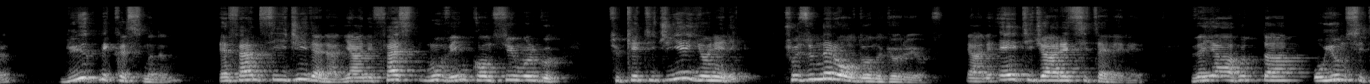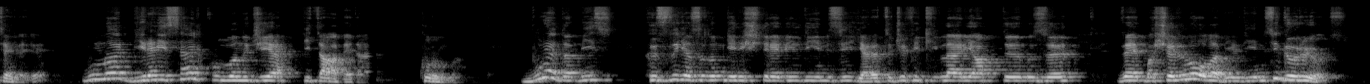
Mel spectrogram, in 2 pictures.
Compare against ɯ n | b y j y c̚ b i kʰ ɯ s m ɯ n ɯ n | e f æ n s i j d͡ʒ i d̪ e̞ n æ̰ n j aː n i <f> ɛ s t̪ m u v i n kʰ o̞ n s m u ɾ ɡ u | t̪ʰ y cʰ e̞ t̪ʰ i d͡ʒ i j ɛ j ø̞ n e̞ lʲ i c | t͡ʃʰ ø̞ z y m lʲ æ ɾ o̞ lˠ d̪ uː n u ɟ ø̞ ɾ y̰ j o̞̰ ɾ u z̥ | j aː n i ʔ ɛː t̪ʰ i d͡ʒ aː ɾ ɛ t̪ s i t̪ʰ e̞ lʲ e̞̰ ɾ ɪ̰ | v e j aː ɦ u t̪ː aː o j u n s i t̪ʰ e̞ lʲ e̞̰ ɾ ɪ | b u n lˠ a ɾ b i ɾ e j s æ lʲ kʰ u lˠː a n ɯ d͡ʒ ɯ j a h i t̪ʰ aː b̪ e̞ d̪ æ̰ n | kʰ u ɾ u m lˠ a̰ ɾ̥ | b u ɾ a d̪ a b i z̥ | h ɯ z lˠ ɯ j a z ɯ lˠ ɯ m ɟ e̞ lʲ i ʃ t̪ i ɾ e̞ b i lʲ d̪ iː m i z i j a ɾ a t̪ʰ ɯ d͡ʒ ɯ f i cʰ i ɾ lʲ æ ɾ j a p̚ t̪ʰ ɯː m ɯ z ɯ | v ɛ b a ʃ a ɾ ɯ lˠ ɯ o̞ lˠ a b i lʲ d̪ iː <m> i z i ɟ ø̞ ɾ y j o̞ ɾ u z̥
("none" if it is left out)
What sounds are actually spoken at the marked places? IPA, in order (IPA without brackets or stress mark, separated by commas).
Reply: f, m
